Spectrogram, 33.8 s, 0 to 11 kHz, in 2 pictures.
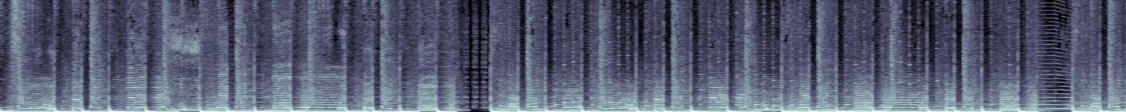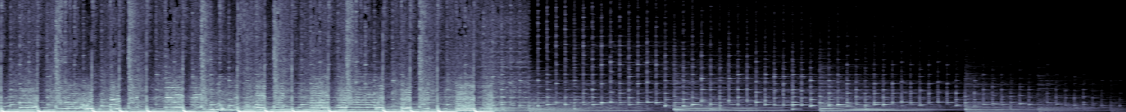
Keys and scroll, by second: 9.8 ctrl+=, 27.8 ctrl+-, 28.0 ctrl+], 32.3 [, 32.5 [.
